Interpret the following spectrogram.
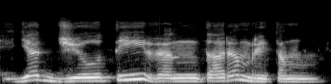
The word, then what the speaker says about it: यज्ज्योतिरन्तरमृतम्: हाँ, रनंतर नहीं बोलेंगे, रंतर। देखो ना उसमें जी जी एक ही नकार है, रंतरमृतम, मृतम अनुस्वार लगा है ना। हाँ जी तो यज्योतिरंतरमृतम, पकड़ आ गया, पकड़ में आ गया।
